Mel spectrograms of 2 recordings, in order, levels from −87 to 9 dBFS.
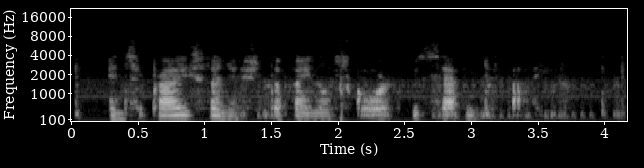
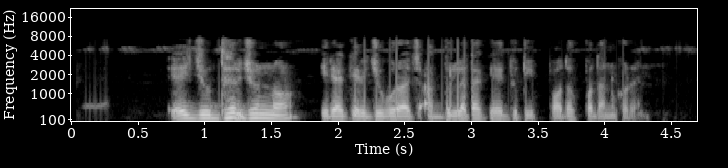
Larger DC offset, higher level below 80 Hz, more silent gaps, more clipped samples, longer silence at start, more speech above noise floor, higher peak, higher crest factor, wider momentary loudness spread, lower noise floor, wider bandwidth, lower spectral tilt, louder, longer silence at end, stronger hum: neither; second, -70 dBFS vs -48 dBFS; neither; neither; second, 0.05 s vs 0.75 s; second, 25 dB vs 32 dB; second, -8 dBFS vs -2 dBFS; first, 22 dB vs 16 dB; first, 15 LU vs 12 LU; about the same, -53 dBFS vs -50 dBFS; second, 5.6 kHz vs 7.8 kHz; first, -8.5 dB/octave vs -6.5 dB/octave; second, -28 LUFS vs -18 LUFS; about the same, 0.45 s vs 0.45 s; neither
